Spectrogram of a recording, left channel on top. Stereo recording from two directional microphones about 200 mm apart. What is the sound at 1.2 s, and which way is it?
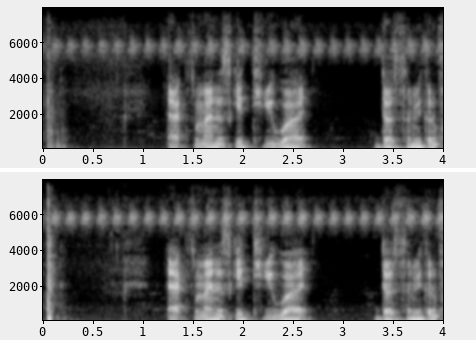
Speech, 30° left (ahead or behind).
